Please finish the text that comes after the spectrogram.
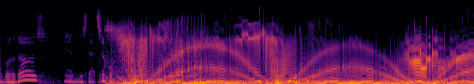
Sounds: speech, musical instrument, synthesizer, music

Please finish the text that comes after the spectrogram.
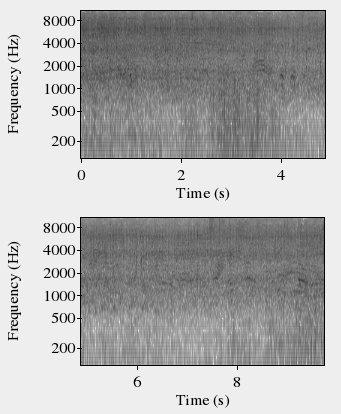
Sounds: vehicle, speech

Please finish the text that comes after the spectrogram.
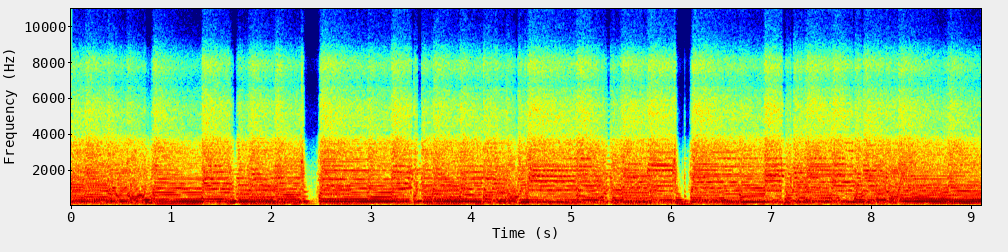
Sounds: rock music, music, guitar, electric guitar, plucked string instrument, musical instrument

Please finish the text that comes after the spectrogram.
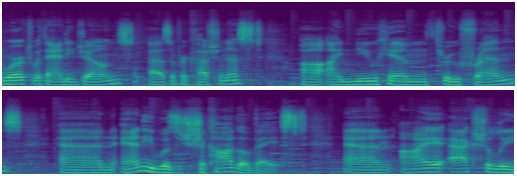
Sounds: music, speech

